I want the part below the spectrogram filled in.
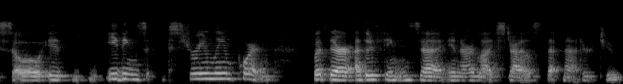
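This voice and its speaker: A woman with a Canadian accent has an ordinary speaking voice, fairly high in pitch, with ordinary pitch variation at a moderate pace. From Canada. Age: 60s. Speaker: dietitian. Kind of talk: interview chat.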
